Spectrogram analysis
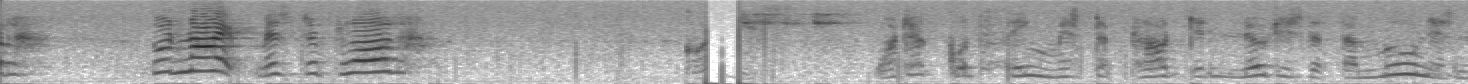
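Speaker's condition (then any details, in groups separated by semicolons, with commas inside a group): No condition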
